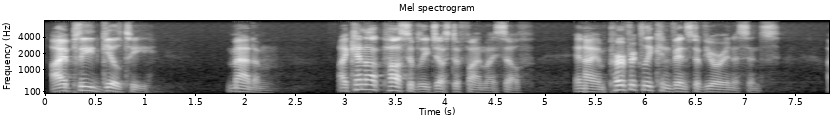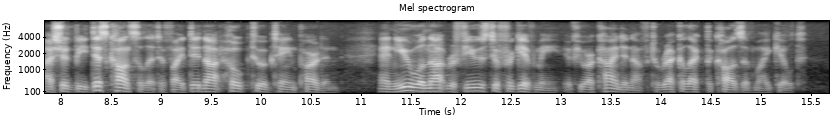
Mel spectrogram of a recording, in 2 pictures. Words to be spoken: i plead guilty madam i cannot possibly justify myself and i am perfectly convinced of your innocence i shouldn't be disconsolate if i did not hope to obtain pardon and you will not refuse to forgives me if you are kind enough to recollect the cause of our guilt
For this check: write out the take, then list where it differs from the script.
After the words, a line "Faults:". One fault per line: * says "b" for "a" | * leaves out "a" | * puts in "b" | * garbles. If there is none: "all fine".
i plead guilty madam i cannot possibly justify myself and i am perfectly convinced of your innocence i should be disconsolate if i did not hope to obtain pardon and you will not refuse to forgive me if you are kind enough to recollect the cause of my guilt
Faults:
* says "should" for "shouldn't"
* says "forgive" for "forgives"
* says "my" for "our"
